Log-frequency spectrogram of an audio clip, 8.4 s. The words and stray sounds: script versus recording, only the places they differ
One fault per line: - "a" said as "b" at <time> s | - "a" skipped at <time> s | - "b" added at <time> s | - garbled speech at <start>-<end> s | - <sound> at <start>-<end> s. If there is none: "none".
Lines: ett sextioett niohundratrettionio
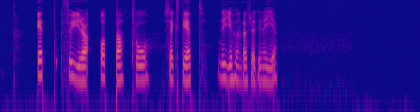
- "fyra åtta två" added at 1.2 s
